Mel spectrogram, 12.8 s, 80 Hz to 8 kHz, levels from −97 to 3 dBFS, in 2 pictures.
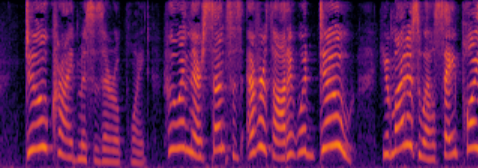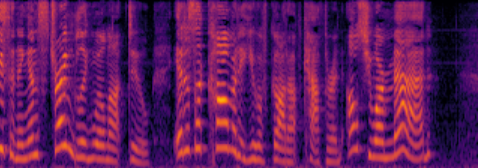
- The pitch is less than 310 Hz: No, very high, 315 Hz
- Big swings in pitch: Yes, wide, 8.6 semitones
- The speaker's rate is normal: Yes, average, 175 wpm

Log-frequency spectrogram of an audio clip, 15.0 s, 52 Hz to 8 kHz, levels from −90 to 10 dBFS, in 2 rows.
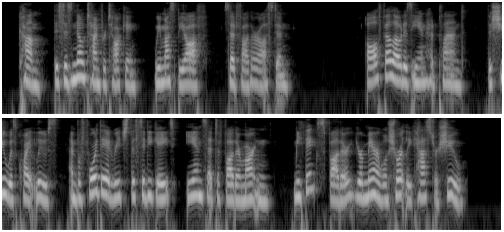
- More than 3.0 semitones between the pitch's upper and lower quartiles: No, average, 2.7 semitones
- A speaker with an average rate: Yes, average, 190 wpm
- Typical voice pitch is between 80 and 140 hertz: No, high, 215 Hz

